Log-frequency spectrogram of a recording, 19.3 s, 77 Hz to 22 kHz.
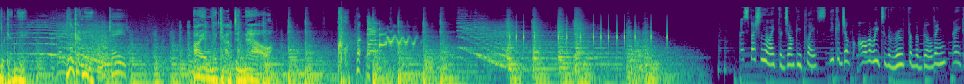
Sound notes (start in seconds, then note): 7.4 air popping sound, cartoony bonk; 10.4 dramatic music ends; 11.8 mobile phone tapping sound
